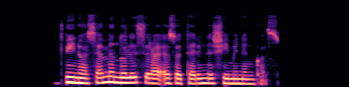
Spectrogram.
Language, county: Lithuanian, Vilnius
